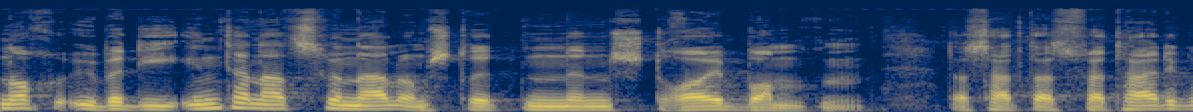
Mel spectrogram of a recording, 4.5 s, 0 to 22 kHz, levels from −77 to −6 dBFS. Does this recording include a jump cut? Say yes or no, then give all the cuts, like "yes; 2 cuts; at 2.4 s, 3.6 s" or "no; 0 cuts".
no; 0 cuts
